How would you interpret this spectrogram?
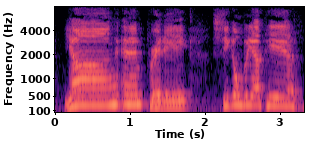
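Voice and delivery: slow, sighing mock admiration; sighed, drawn-out sneer; sighing scorn. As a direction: drag it out with a weary sigh. Sighing scorn at the pretty daughter.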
